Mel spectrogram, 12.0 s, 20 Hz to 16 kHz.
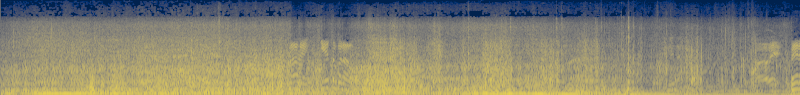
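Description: Suzuki Jimny JB74's 1.5-litre four-cylinder petrol engine revving under load as the 4x4 claws up a rough dirt slope, a wheel spinning and throwing up gravel and dust. The engine note drops lower and quieter near the end.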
